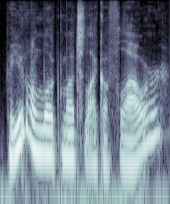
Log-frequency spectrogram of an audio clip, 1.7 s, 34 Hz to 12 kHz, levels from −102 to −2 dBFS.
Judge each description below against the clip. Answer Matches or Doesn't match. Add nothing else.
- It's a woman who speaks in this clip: Doesn't match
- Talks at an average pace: Doesn't match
